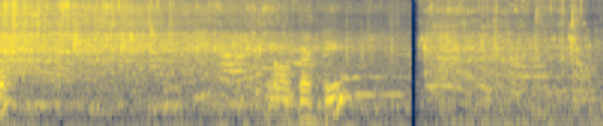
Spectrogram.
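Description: Water pours steadily from a glass into a pan with a continuous splashing rush, while a voice speaks briefly over it; the pouring stops abruptly partway through.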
